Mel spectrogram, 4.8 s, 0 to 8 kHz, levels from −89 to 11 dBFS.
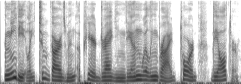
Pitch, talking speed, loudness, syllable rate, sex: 135 Hz, 135 wpm, -16 LUFS, 5.6 syllables/s, male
